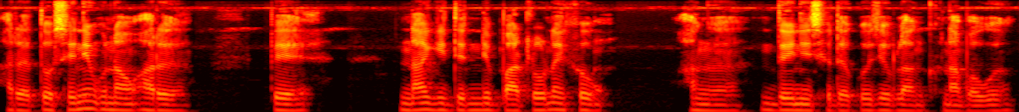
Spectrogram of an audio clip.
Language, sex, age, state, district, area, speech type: Bodo, male, 30-45, Assam, Chirang, rural, spontaneous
